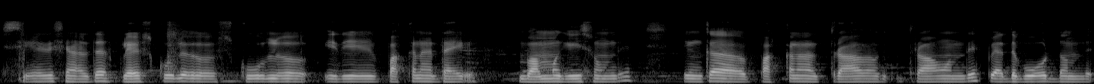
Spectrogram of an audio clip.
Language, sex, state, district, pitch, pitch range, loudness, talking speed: Telugu, male, Andhra Pradesh, Srikakulam, 135 Hz, 130-135 Hz, -29 LUFS, 95 wpm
